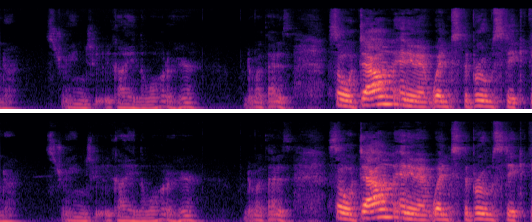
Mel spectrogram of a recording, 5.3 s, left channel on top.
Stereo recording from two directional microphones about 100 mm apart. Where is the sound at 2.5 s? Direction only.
Centre (ahead or behind).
